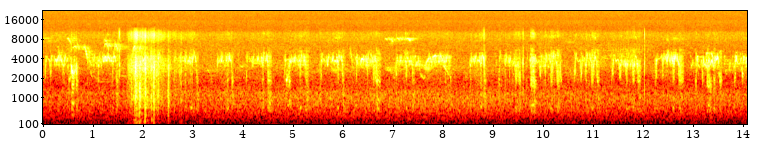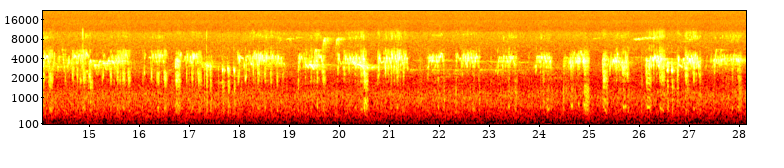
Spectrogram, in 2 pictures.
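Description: Faint bird chirping: many short, high notes repeating throughout, with a brief rustle about two seconds in.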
